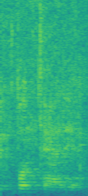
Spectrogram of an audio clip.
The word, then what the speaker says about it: Ponteareas: Ángel Rodríguez Gallardo de ponteareas se pronuncia areas es puente Arenas en español y debo decir que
